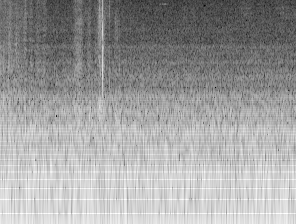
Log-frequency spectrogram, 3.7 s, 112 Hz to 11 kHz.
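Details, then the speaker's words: Lexus 200h cabin: a steady, deep, low-frequency grumbling hum that vibrates the car, heard from under the dash with the camera against the steering wheel. It goes silent when the AC blower is switched off: a noisy blower motor. "a low-frequency vibration or hum so I guess the best way to find out whether that is the problem in yours is to actually just turn the blower off and then we go silent"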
